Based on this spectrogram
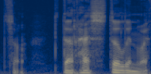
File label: "rhestl", Welsh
